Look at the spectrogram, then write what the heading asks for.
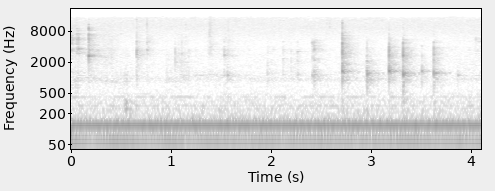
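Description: Faint, irregular clicks and smacks of someone chewing a firm Starburst Duos fruit chew that is hard to bite into, over a steady low hum.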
